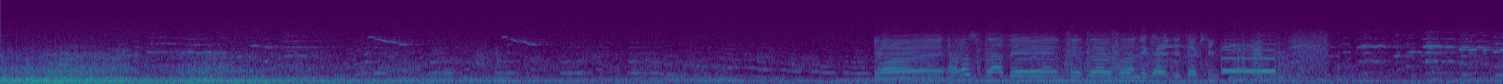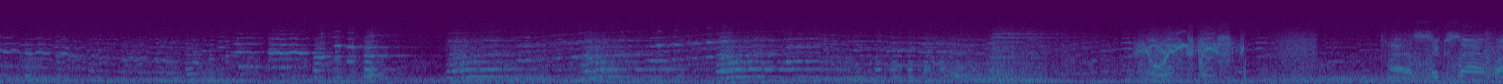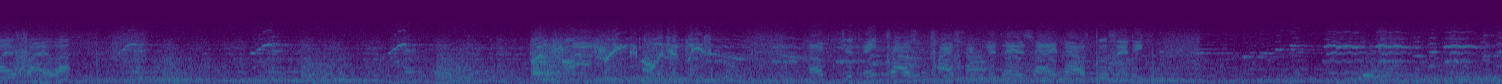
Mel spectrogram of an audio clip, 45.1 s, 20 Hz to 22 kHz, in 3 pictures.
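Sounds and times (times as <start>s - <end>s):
film score music: 0.0s - 45.0s
garbled radio voice: 26.4s - 27.5s, 35.4s - 37.3s.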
